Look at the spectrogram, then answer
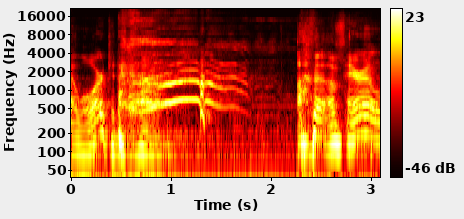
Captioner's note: Shane laughs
